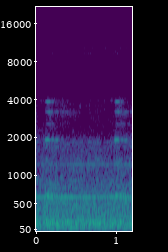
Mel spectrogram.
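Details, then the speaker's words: Pulse oximeter on the earlobe of an adult man demonstrating that breathing changes heart rate variability: two short electronic beeps about a second apart over a low room rumble, the oximeter's pulse tone. "based on how I breathe you can hear my heart rate variability change you guys can see my heart rate from my earlobe and I can actually put it even on the uh anything he looks there with my ear and you can still hear my heartbeat"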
